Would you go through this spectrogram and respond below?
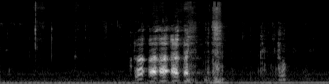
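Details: Goats making monkey-like noises: one short, harsh, pulsed bleat of about five rapid stuttering beats, lasting under a second, with a faint click and a brief second sound afterward against a quiet background.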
